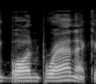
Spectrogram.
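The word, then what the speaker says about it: Ban Breathnach: The author's name is Sarah, and I'll pronounce it correctly, Bonbranek. If you try to spell it, you'll never find it. It's B-A-N, and last name is B-R-E-A-T-H, like breath, with N-A-C-H on the end.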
